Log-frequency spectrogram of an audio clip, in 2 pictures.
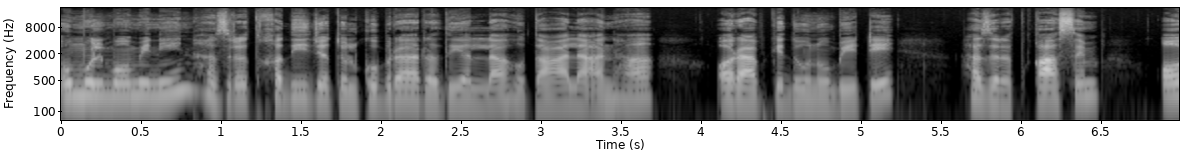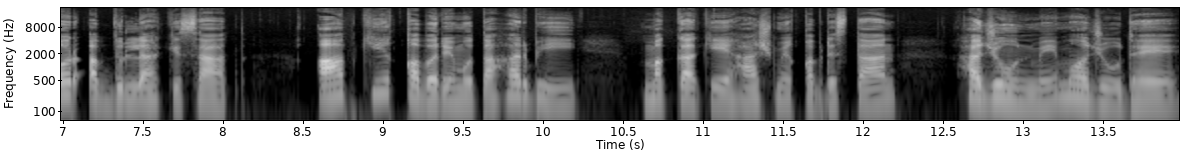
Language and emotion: Urdu, neutral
